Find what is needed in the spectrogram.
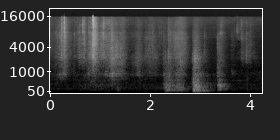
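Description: A few soft knocks and bumps, spaced irregularly, the loudest near the end.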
